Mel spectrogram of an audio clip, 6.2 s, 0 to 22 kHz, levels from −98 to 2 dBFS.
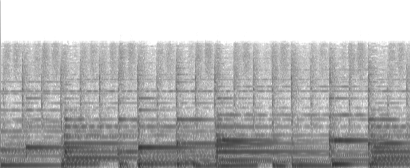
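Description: Nothing here sounds wrong: the audio has simply been through a call's microphone processing, so the lowest bass is trimmed away and nothing reaches above 8 kHz, which is just what that kind of path does.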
